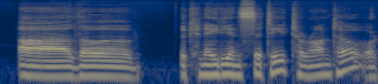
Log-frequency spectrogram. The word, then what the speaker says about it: Toronto: But yeah, like my my go-to example is uh the the Canadian city Toronto or Toronto, right? You have three O's in there and every O is pronounced differently and you have two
